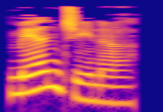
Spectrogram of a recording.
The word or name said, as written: mangena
